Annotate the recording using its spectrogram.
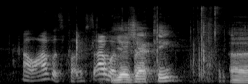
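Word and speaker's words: Jeżyki: Yezheki. Oh, I was close. Yezheki. Because the Z with the dot on top makes it more of a zh sound.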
